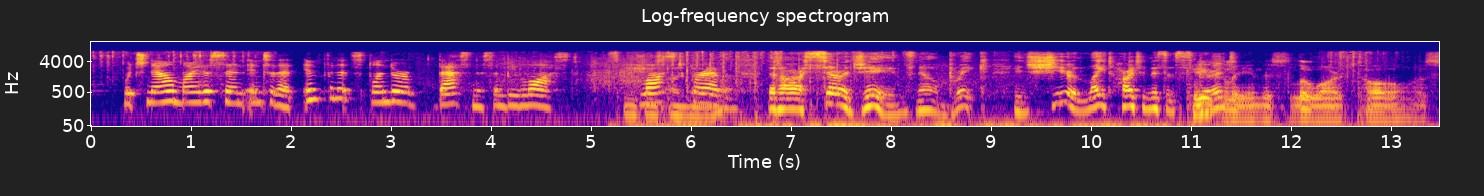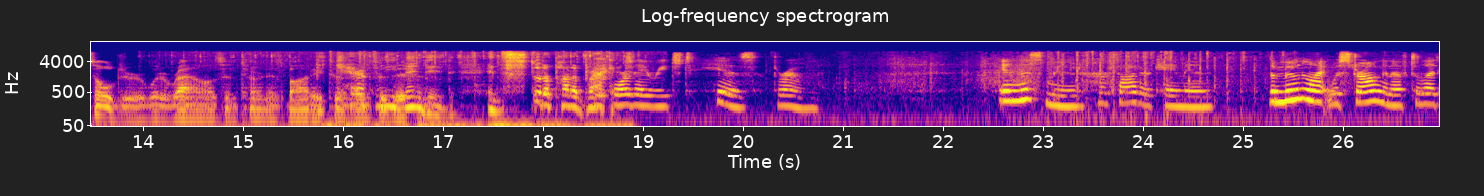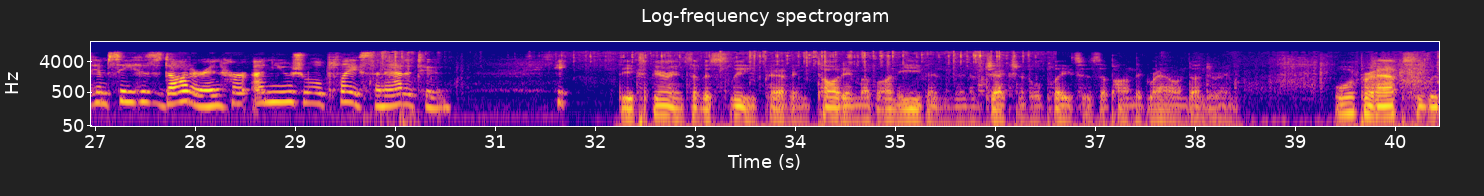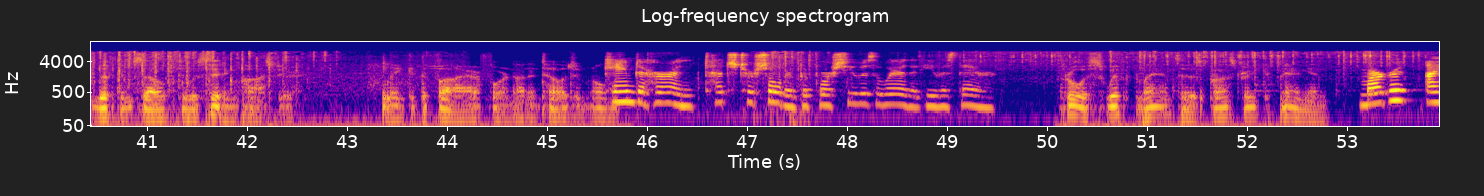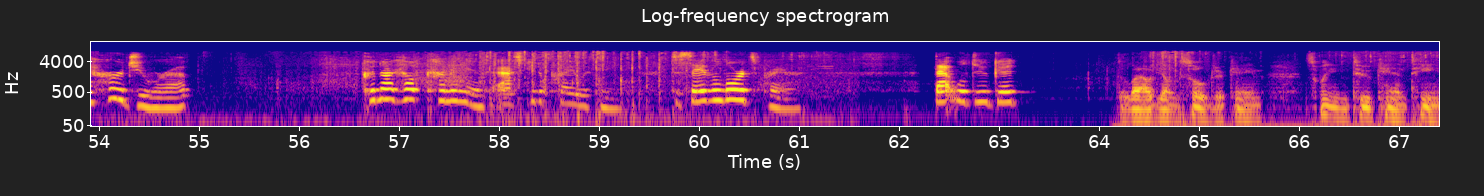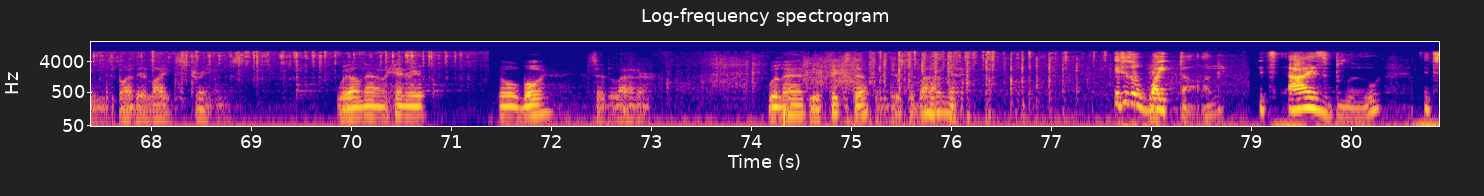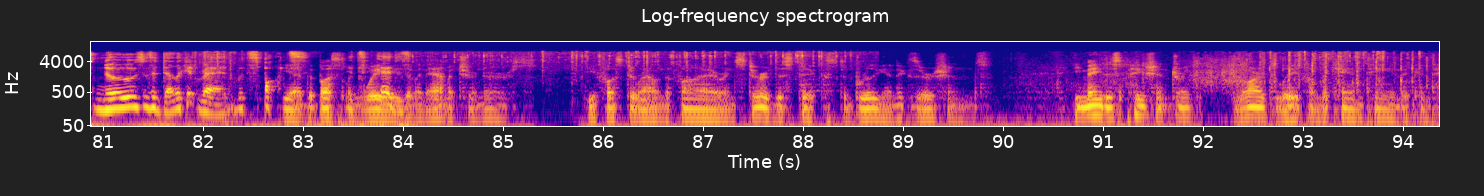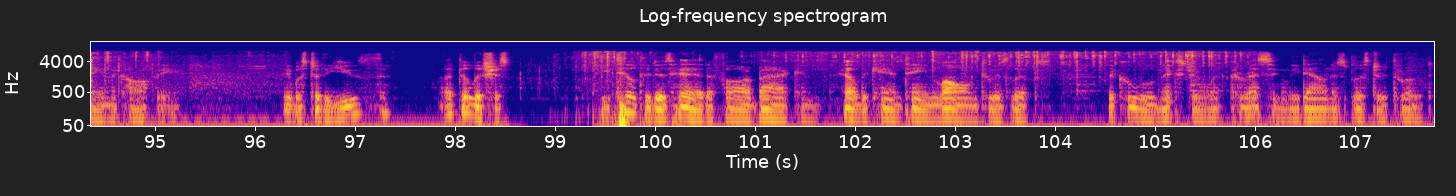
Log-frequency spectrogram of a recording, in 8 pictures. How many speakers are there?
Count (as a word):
three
